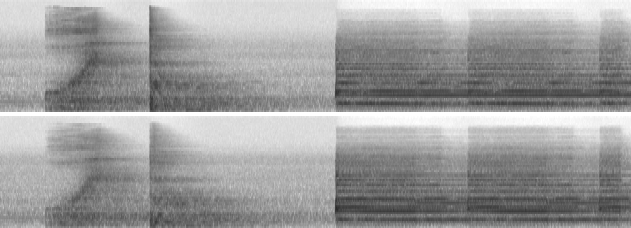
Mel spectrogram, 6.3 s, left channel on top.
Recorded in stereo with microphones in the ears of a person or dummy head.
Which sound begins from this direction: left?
Throat clearing, at 0.5 s.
